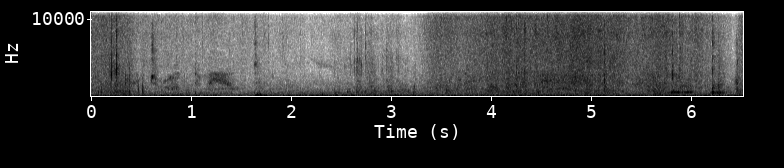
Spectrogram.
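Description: Plastic garbage bags rustling and crinkling as hands grab and rummage through them, louder from about halfway through, with soft whispering.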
